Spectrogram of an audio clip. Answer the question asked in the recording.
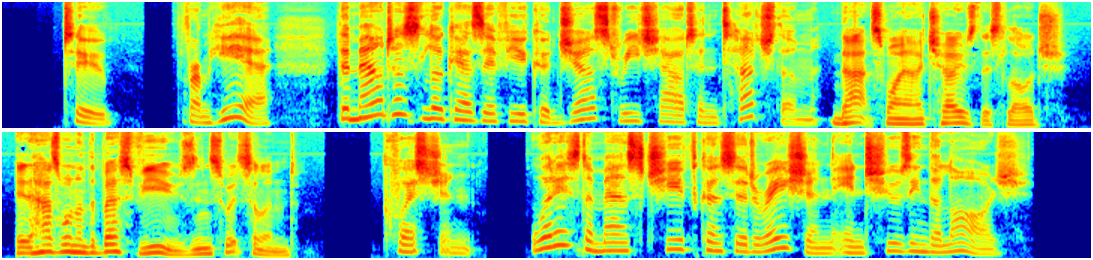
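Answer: The view of the mountains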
